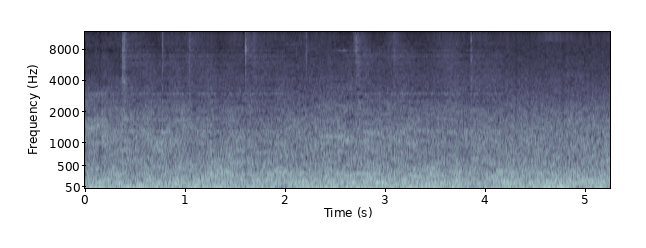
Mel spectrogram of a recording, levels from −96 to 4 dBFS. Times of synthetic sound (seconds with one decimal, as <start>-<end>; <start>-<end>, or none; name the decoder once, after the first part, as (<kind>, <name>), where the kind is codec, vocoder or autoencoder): 0.0-2.0 (codec, DAC); 2.6-4.2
